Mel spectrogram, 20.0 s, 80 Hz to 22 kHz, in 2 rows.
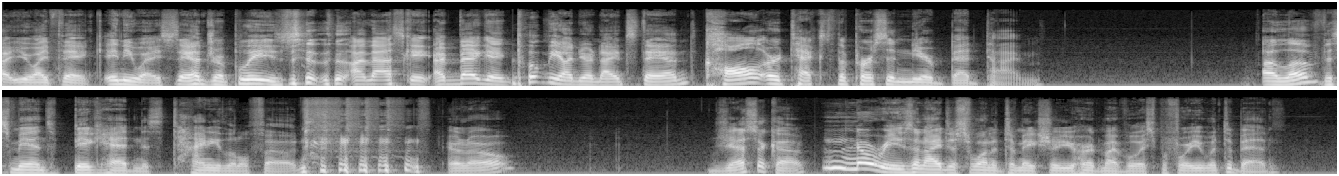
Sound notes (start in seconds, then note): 12.2 chuckling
